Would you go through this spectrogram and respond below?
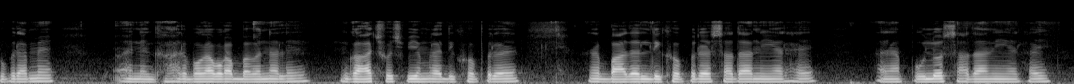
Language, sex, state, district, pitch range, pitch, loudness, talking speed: Maithili, male, Bihar, Lakhisarai, 125-130 Hz, 125 Hz, -15 LUFS, 150 wpm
